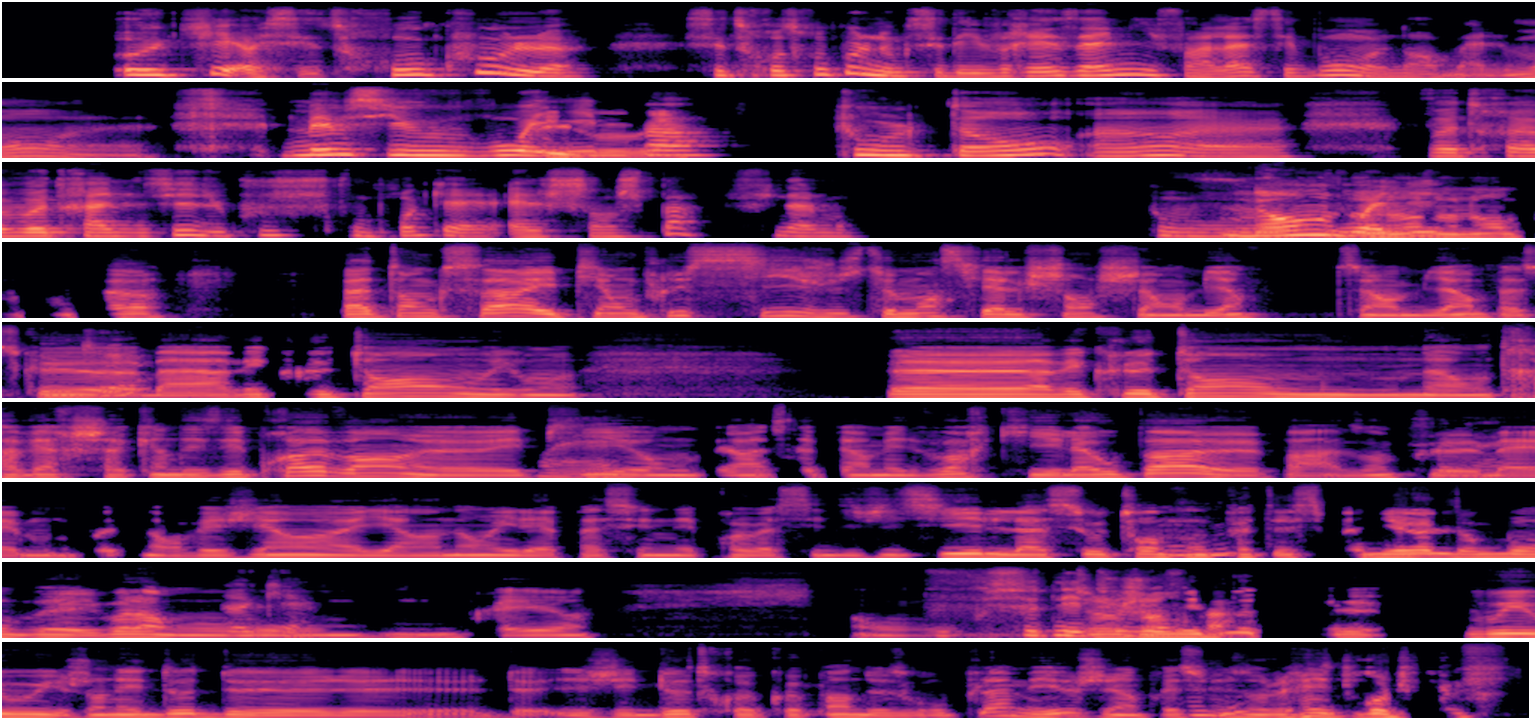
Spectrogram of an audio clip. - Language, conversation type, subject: French, podcast, Comment bâtis-tu des amitiés en ligne par rapport à la vraie vie, selon toi ?
- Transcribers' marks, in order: stressed: "vrais"; laughing while speaking: "au tour de mon pote espagnol"; laughing while speaking: "ils ont jamais de problèmes"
